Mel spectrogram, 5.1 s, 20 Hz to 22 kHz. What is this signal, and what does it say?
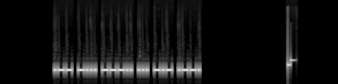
Morse code, heard as a keyed tone, about 40 wpm, 700 Hz. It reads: WB8SKP
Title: K1USN SST QSO Practice - 40wpm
